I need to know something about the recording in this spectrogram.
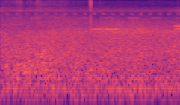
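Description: Steady outdoor background noise, a low rumble with hiss, picked up by a handheld phone's microphone.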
